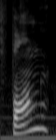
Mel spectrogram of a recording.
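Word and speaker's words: Fang: 12th Suie sibling because their name is Fong, which is spelled F A N G just with a little hyphen over the A.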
